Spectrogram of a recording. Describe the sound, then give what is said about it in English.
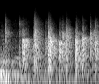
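A few irregular, sharp handclaps from an audience at a small film festival party, loud and uneven in rhythm, without talk. “And I would like to hear some applause for that.”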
